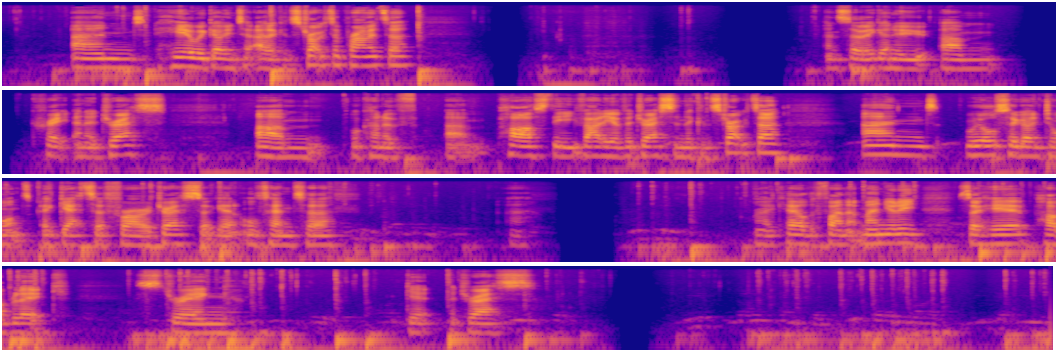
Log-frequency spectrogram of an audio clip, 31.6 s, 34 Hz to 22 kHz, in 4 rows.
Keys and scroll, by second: 1.1 alt+Return, 2.1 alt+Return, 17.5 alt+Return, 27.1 Return.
